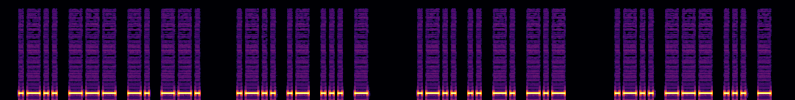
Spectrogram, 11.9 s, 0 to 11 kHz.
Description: Morse code, heard as a keyed tone, about 19 wpm, 800 Hz. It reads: LONG LAST LINK LOST
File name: L Runs / L Runs mp3s / L Runs @18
